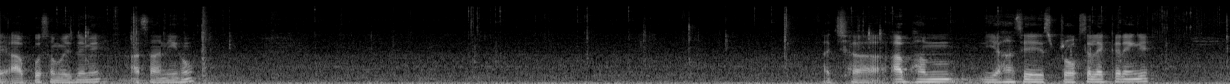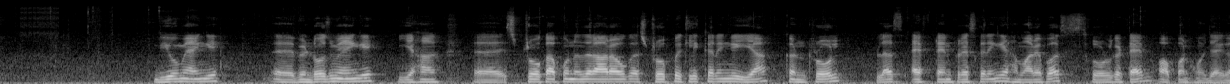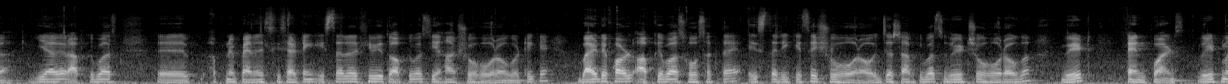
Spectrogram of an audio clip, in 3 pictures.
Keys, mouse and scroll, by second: 0.9 v, 1.7 click, 2.4 l, 3.3-7.6 drag, 7.6 l, 9.4-13.7 drag, 24.0 click, 30.8 click.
